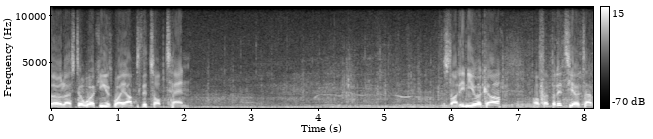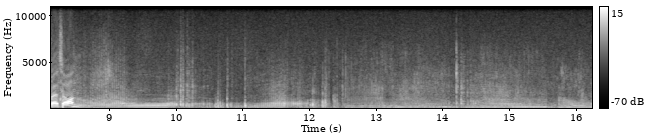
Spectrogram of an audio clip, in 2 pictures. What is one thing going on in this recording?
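A rally car engine roars loudly, revving up and down through the gears.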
